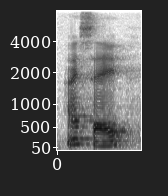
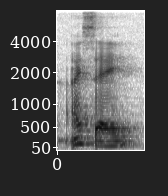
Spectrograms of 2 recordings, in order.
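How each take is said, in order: Both takes have the same delivery.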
